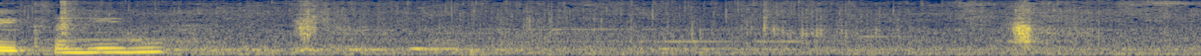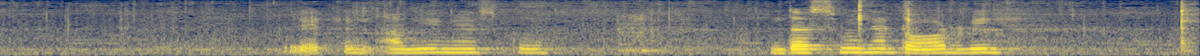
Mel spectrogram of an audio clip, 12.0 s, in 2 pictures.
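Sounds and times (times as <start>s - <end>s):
meat sizzling in a pan: 0.0s - 12.0s
spoon stirring: 7.5s - 11.1s.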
